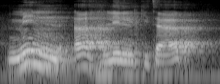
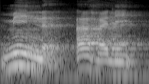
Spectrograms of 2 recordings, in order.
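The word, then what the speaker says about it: مِنْ أَهْلِ: So you heard how clearly the n sound at the end of that min was produced. So you have to produce it clearly like that. Min ahli. Watch not say min ahli. No, it's min ahli.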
